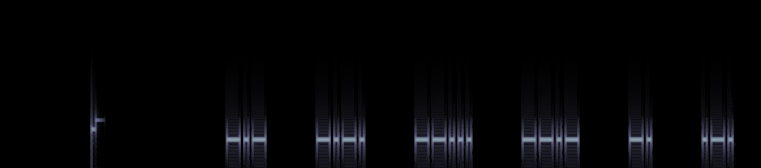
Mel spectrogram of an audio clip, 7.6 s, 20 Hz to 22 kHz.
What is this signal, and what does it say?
Morse code, heard as a keyed tone, about 28 wpm, spaced as for 13 wpm, 700 Hz. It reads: KC7QNR
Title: USA Call Signs - 6 Characters - 4x Character Spacing - 28wpm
